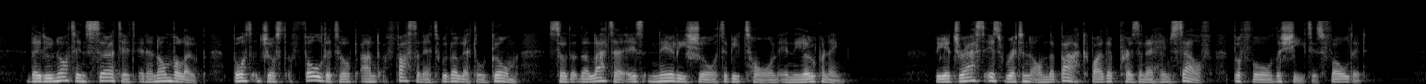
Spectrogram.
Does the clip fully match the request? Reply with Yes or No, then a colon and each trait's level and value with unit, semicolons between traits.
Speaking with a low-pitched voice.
Yes: low, 130 Hz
